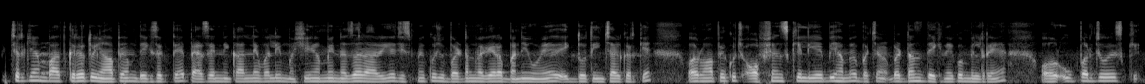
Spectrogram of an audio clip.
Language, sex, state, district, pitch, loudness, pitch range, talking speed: Hindi, male, Uttarakhand, Tehri Garhwal, 145 Hz, -22 LUFS, 140-155 Hz, 290 wpm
